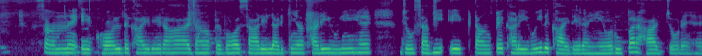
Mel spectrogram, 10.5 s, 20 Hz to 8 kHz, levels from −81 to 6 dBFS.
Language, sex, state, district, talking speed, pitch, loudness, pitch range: Hindi, female, Maharashtra, Pune, 175 wpm, 210 Hz, -26 LUFS, 200-215 Hz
